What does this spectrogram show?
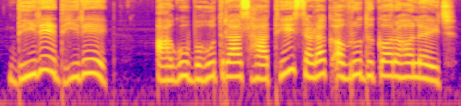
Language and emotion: Maithili, fearful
